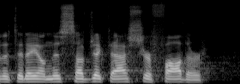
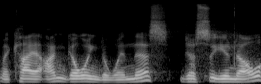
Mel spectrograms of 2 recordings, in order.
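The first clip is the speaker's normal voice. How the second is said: normal talking voice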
